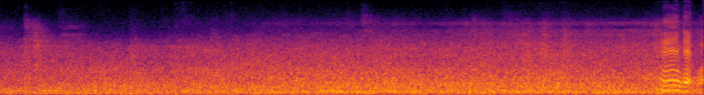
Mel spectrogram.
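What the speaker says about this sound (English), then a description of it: "Hopefully that's not a northbound train I hear right now." A northbound train passes during a night walk in downtown Toronto: a steady, low rumble holds throughout, with a slight swell near the end.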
